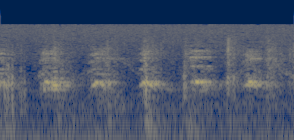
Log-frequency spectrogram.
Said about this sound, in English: Dogs are getting closer, Rocky.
